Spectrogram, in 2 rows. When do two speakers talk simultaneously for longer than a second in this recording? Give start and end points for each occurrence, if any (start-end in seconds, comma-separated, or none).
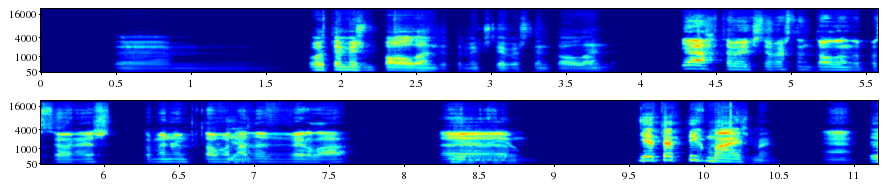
none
